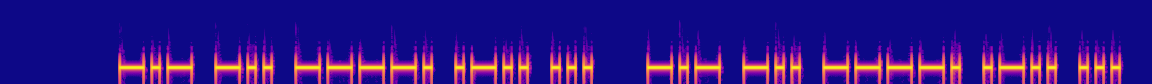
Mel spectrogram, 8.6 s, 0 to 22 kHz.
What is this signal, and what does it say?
Morse code, heard as a keyed tone, about 20 wpm, 700 Hz. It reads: KD9LS KD9LS
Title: USA Call Signs Repeated 2x 20wpm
